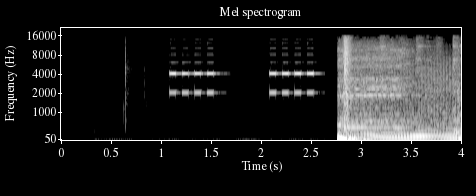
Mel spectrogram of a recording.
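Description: A digital alarm clock beeping in two quick bursts of high beeps, after a single click. About three seconds in, loud music starts.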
